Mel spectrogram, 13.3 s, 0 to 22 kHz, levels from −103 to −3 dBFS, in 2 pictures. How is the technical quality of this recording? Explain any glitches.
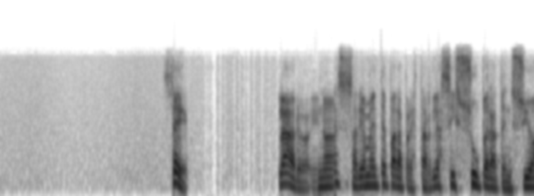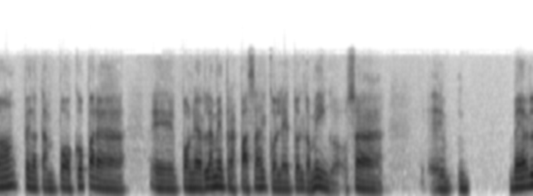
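One glitch stands out in this call-band speech, which stops at 8 kHz. From 2.55 to 4.53 s, repeated packet loss strikes fifteen times. Each gap is patched by stretching the previous sound, giving choppy speech with pieces missing.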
